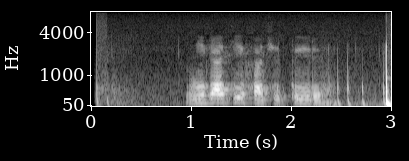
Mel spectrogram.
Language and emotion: Russian, neutral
